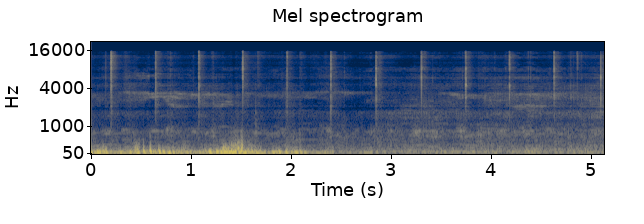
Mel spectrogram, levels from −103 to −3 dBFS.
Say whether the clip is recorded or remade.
remade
